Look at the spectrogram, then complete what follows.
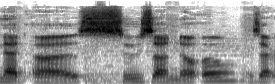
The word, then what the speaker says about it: Susanoo: Is it, should I be pronouncing that, Susanoo? Is that right? Yeah, the legendary swordsman who fought Orochi. Exactly, Sornas. Hey, thanks, game. It's Susanuo? Uo, not Oo.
